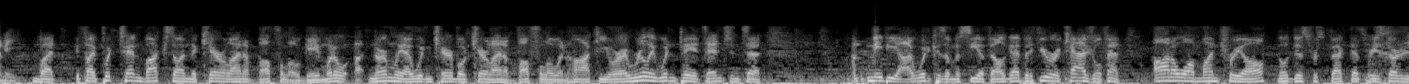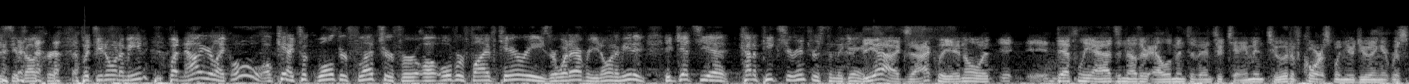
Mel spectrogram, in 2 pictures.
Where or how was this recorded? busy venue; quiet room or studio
busy venue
